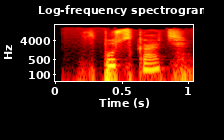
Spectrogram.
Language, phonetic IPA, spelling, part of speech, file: Russian, [fpʊˈskatʲ], впускать, verb, Ru-впускать.ogg
- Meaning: to let in, to admit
